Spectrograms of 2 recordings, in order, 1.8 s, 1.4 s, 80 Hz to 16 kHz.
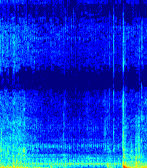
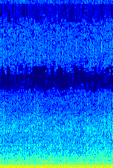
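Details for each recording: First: Costway Giantex washing machine on a 6-minute wash: irregular hollow clunks a few times a second over the agitator's slosh come from the loose lint filter banging, and the machine is starting to drip. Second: Now, hold it. It's going to get noisy. It's loud when it builds up. And you can see it's draining some water out. As it builds up, it's louder as it builds up.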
